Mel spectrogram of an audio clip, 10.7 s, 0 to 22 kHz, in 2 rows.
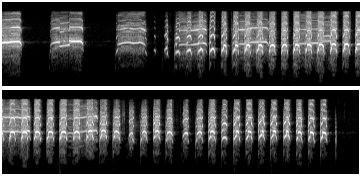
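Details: Osprey at a nest in Finland, August 2020, the male delivering a giant fish; a few long whistles followed by a fast, steady run of short piping chirps lasting several seconds.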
